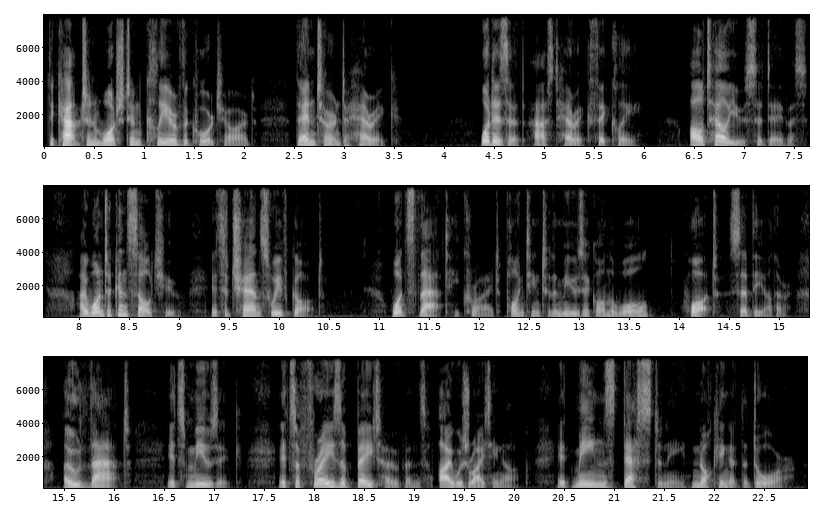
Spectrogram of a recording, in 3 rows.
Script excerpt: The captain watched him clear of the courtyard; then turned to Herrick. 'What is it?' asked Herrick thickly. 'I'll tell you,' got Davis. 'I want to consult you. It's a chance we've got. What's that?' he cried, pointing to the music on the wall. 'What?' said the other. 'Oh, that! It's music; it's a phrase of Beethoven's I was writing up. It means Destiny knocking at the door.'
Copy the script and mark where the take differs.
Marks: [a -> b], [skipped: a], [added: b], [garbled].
The captain watched him clear of the courtyard; then turned to Herrick. 'What is it?' asked Herrick thickly. 'I'll tell you,' [got -> said] Davis. 'I want to consult you. It's a chance we've got. What's that?' he cried, pointing to the music on the wall. 'What?' said the other. 'Oh, that! It's music; it's a phrase of Beethoven's I was writing up. It means Destiny knocking at the door.'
